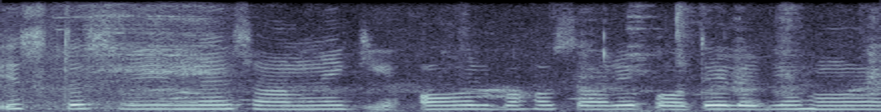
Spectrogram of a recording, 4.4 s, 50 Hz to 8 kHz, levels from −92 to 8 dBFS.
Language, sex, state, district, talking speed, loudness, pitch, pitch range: Hindi, female, Uttar Pradesh, Lucknow, 165 wpm, -16 LUFS, 270 Hz, 260-275 Hz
